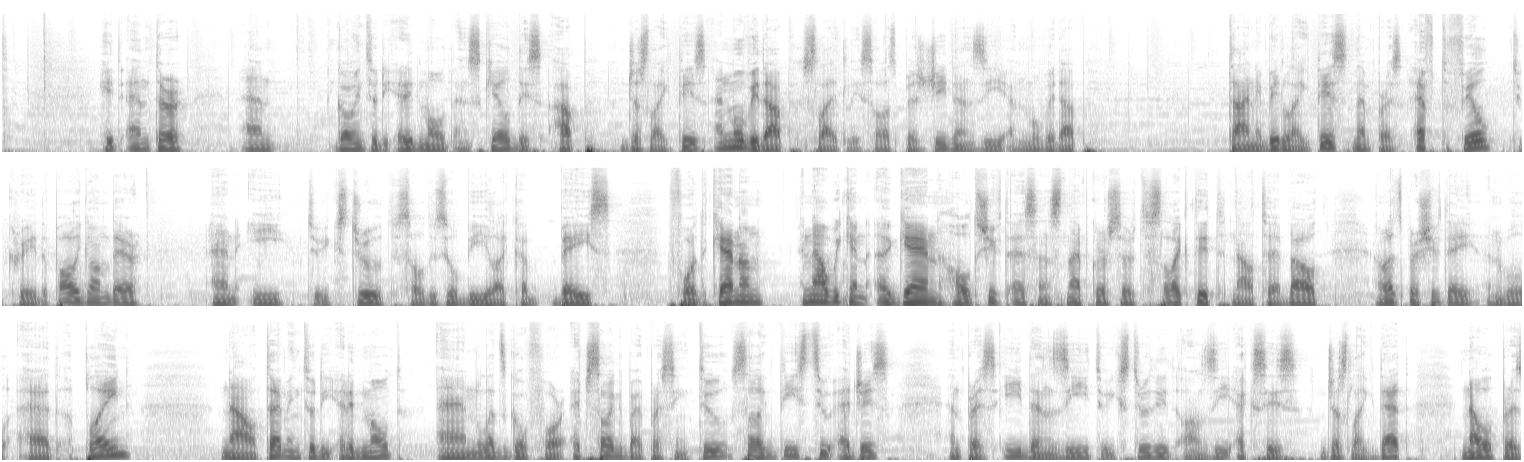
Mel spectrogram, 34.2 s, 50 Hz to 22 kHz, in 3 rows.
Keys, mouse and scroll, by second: 2.1 Tab, 3.1 s, 4.7 click, 6.7 g, 7.0 z, 9.5 click, 10.6 f, 12.4 e, 15.5 click, 18.4 shift+s, 20.5 Tab, 21.2-21.6 middle drag, 21.7 shift+a, 24.8 Tab, 27.0 2, 28.1 click, 28.9 shift+click, 30.2 e, 30.7 z, 32.9 click.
